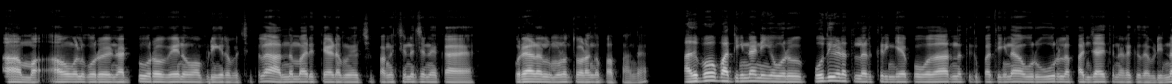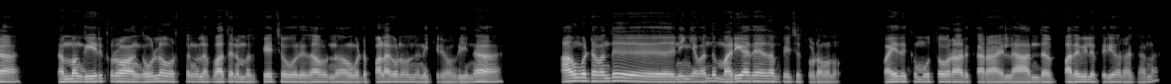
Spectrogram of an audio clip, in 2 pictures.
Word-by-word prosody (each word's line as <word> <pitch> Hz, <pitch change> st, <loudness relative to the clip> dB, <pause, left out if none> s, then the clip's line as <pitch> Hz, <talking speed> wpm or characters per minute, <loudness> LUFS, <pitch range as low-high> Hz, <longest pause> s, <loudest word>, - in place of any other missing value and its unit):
ஆமா. 110 Hz, -1 st, +2 dB, 0.2 s
அவுங்களுக்கு 120 Hz, 0 st, +1 dB
ஒரு 120 Hz, -, +2 dB
நட்பு 115 Hz, +3 st, -2 dB
உறவு 120 Hz, -1 st, +2 dB
வேணும் 115 Hz, -1 st, +2 dB
அப்பிடிங்கிற 110 Hz, 0 st, -3 dB
பட்சத்தில 110 Hz, +6 st, -2 dB
அந்தமாரி 120 Hz, +1 st, 0 dB
தேட 115 Hz, -1 st, +2 dB
முயற்சிப்பாங்க. 110 Hz, 0 st, -4 dB
சின்ன 115 Hz, +1 st, -2 dB
சின்ன 115 Hz, -1 st, -1 dB
க -, -, +2 dB, 0.7 s
உரையாடல் 125 Hz, -2 st, +5 dB
மூலம் 115 Hz, 0 st, -1 dB
தொடங்க 110 Hz, 0 st, +1 dB
பார்ப்பாங்க. 95 Hz, 0 st, -7 dB, 0.5 s
அதுபோக 160 Hz, +7 st, +5 dB
பார்த்தீங்கன்னா, 155 Hz, 0 st, +4 dB
நீங்க 140 Hz, -1 st, +1 dB
ஒரு 130 Hz, 0 st, +2 dB, 0.2 s
பொது 150 Hz, +4 st, +3 dB
இடத்துல 140 Hz, -5 st, 0 dB
இருக்கிறீங்க, 120 Hz, 0 st, -4 dB
இப்ப 120 Hz, 0 st, -5 dB
உதாரணத்துக்கு 120 Hz, 0 st, 0 dB
பார்த்தீங்கன்னா, 120 Hz, +2 st, -2 dB
ஒரு 120 Hz, -1 st, -2 dB
ஊர்ல 125 Hz, -2 st, 0 dB
பஞ்சாயத்து 115 Hz, 0 st, 0 dB
நடக்குது 105 Hz, -1 st, -4 dB
அப்பிடின்னா, 105 Hz, +5 st, +1 dB, 0.5 s
நம்ம 130 Hz, +2 st, +3 dB
அங்க 125 Hz, -1 st, 0 dB
இருக்கிறோம். 135 Hz, -1 st, +2 dB
அங்க 120 Hz, 0 st, -1 dB
உள்ள 135 Hz, +1 st, +1 dB
ஒருத்தவுங்கள 120 Hz, -1 st, -3 dB
பார்த்து 120 Hz, 0 st, +2 dB
நம்ம 115 Hz, -1 st, -2 dB
பேச்ச 120 Hz, 0 st, 0 dB
ஒரு 110 Hz, -, 0 dB
எதாவது 115 Hz, 0 st, +1 dB
ஒண்ணு 110 Hz, 0 st, -3 dB
அவுங்கட்ட 110 Hz, -2 st, -2 dB
பழகணும்ன்னு 115 Hz, -1 st, 0 dB
நினைக்கிறோம் 105 Hz, 0 st, -6 dB
அப்பிடின்னா, 105 Hz, +6 st, 0 dB, 0.8 s
அவுங்கட்ட 155 Hz, +1 st, +4 dB
வந்து 160 Hz, +3 st, +1 dB, 0.6 s
நீங்க 125 Hz, 0 st, -1 dB
வந்து 145 Hz, +3 st, -1 dB
மரியாதையா 140 Hz, +2 st, +3 dB
தான் 125 Hz, -3 st, -3 dB
பேச 115 Hz, -1 st, -6 dB
தொடங்கணும். 105 Hz, 0 st, -5 dB, 0.4 s
வயதுக்கு 120 Hz, +1 st, +1 dB
மூத்தவரா 120 Hz, -1 st, +1 dB
இருக்காரா! 105 Hz, 0 st, -1 dB
இல்ல 105 Hz, 0 st, -3 dB, 0.2 s
அந்த 110 Hz, +1 st, -3 dB, 0.2 s
பதவியில 120 Hz, +1 st, +1 dB
பெரியவரா 110 Hz, -1 st, -3 dB
இருக்கானா! 105 Hz, +4 st, -9 dB
120 Hz, 165 wpm, -23 LUFS, 110-125 Hz, 0.8 s, உரையாடல்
